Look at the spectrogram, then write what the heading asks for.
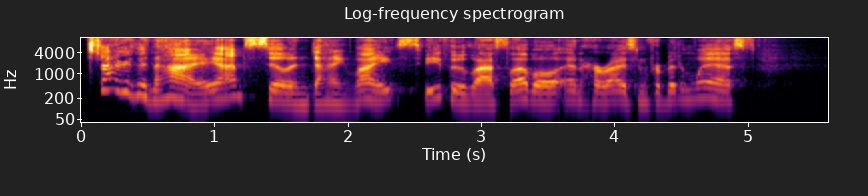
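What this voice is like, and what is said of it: Imitates another person's voice. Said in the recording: “I'm gonna say this in Rob's voice ... Great Robert impression.”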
